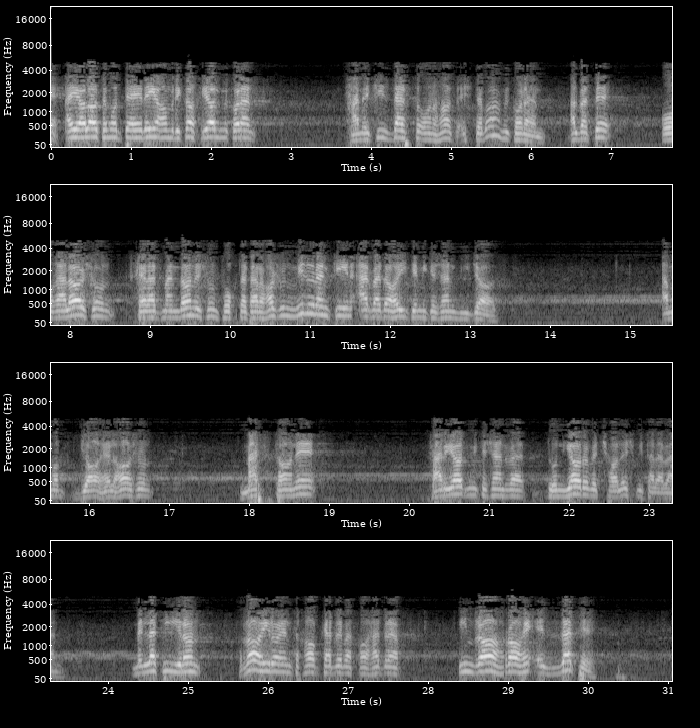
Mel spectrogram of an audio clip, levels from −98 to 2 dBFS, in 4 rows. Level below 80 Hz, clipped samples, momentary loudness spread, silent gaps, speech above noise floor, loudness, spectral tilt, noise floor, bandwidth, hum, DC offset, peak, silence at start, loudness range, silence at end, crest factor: -48 dBFS; under 0.1%; 14 LU; none; 33 dB; -21 LUFS; -4.5 dB/octave; -54 dBFS; 5.2 kHz; none; under 0.1%; -2 dBFS; 0 s; 7 LU; 1 s; 20 dB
